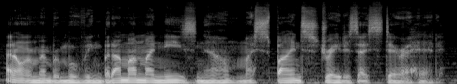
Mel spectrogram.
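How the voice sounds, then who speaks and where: A man narrating a first-person audiobook with low, restrained menace. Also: flat delivery, normal speed, darkish tone, soft background music.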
